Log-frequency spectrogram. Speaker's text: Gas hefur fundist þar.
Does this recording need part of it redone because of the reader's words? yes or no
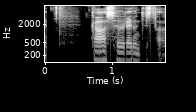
no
